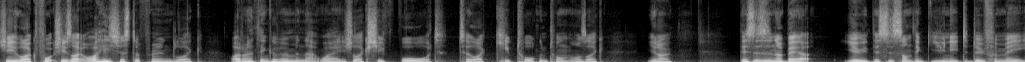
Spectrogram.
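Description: The speaker talks at a fairly quick pace in a dark, mellow tone with ordinary pitch variation, captured in a very clean, dry, close recording with a silent background and no echo. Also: man, medium pitch for a man. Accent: Australian. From Australia. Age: 20s. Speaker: friend of the host. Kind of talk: casual chat.

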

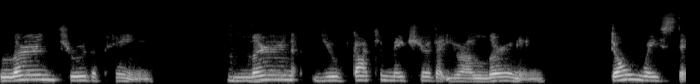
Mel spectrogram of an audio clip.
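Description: A woman speaks very slowly at a medium pitch with ordinary pitch variation while music plays in the background. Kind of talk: casual interview conversation.

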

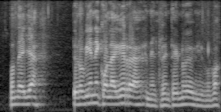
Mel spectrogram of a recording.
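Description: This man's voice is fairly high in pitch, with a dark, mellow tone, fairly even intonation and a moderate pace. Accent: Mexican. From Mexico City. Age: 60s. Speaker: politician and civil engineer. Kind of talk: casual chat.

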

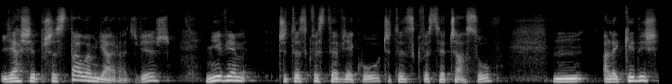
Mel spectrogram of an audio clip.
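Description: Long, frequent pauses break up this dark, mellow voice, which moves at a moderate pace with lively intonation. The recording is very clean and the background silent. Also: man. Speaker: podcast host, singer. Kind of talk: casual chat.

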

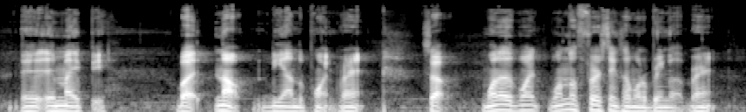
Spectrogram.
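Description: A man with an American accent talks very fast in a monotone, flat intonation. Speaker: podcast co-host. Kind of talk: casual chat.

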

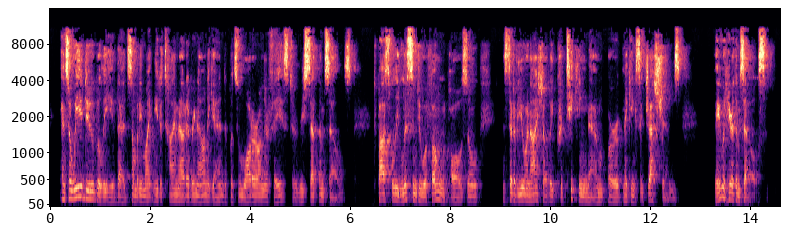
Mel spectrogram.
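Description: A man talks at a fairly quick pace. He has a Philadelphia accent. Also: fairly low pitch for a man, ordinary pitch variation. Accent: Philadelphia American. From US Northeast, Philadelphia. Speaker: call center CEO. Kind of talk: interview.

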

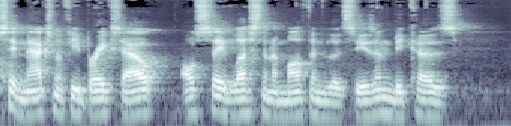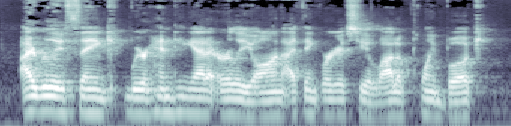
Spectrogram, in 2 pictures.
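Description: A man speaks with an unremarkable speaking voice and fairly low pitch. His pace is fairly quick and his intonation fairly even. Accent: American. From US Midwest, Indiana. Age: 20s. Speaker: sports reporter and podcast host. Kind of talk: casual chat.

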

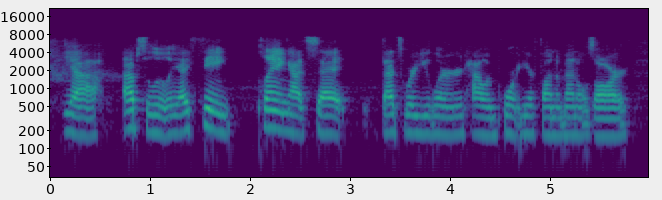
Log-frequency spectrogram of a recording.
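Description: A woman talks at a moderate pace with a fairly low pitch. Hers is a plain, everyday voice with fairly even intonation. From California. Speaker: college water polo coach. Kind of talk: casual interview. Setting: office at pool deck.

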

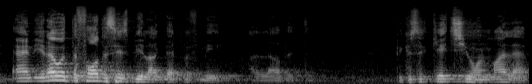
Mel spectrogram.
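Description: Here a man talks at a fairly quick pace, broken by long, frequent pauses. His pitch swings very widely and his loudness shifts a lot. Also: medium pitch for a man. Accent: South African. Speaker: pastor. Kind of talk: sermon. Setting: church.

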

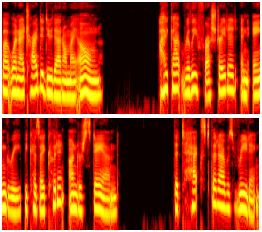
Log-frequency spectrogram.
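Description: Here is a woman with an ordinary speaking voice and a fairly low pitch. Her pitch variation is ordinary, and her loudness is very even. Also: fairly slow pace. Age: 30s. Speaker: podcast host. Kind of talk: personal testimony monologue.

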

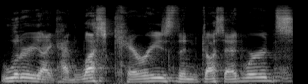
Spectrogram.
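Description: A man speaks with an American accent in an ordinary speaking voice. His pace is moderate and his pitch variation ordinary. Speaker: NFL podcast co-host, software engineer. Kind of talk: casual sports chat.

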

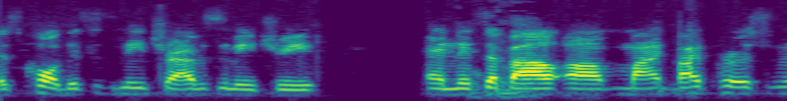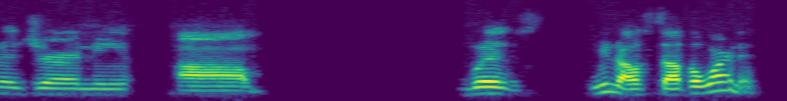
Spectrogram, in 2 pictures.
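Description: With a New York accent, a man talks at a fairly high pitch with ordinary pitch variation. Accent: New York (Bronx). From New York, the Bronx. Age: 20s. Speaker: reality TV personality and musician. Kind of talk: casual interview chat.

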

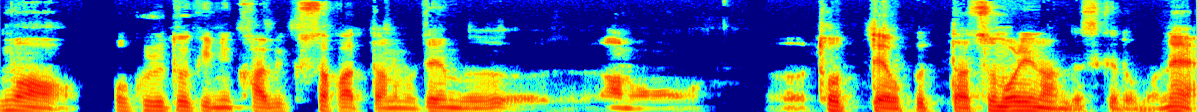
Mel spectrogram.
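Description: In an ordinary speaking voice, a man talks at a moderate pace and medium pitch with ordinary pitch variation and big swings in loudness. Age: 60s. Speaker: camper with 30+ years experience. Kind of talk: casual interview chat.

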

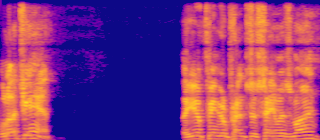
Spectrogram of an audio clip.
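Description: A man talks at a fairly quick pace in a fairly high pitch, with ordinary pitch variation. His tone is bright and sharp, with vocal fry. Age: 60s. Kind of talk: casual spiritual conversation.

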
